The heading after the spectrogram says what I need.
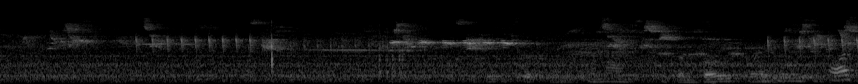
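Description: Cuban solitaire singing high, thin whistles and squeaky notes with a quick ticking run, among other chirps and a steady background hiss.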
